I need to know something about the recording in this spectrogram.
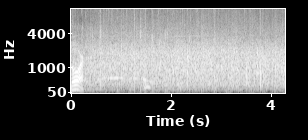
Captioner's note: audience applauds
